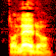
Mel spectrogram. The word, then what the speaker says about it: tolero: tolerate to too good tolero and you move the accent back as well which is essential for the present tense very good if you said tolero it would mean he tolerate did which as I mentioned will be useful for us later when we learn this tense but it's important in the present tense to have the accent on the penultimate syllable too what was to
